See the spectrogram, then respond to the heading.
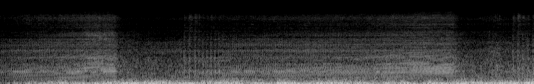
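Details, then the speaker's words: Kawasaki Ninja two-stroke ridden at night after replacing the battery: under wind and road noise a clean drone rises and falls smoothly with throttle, no stumbles; sound back to normal. "Suaranya juga saya ngerasa udah kembali normal cuy. Suaranya udah kembali normal, udah mantap jiwa lah."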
